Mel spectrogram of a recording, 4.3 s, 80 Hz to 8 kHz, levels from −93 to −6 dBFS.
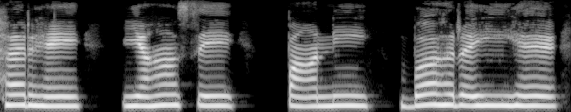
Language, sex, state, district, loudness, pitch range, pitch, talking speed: Hindi, female, Bihar, Lakhisarai, -16 LUFS, 245-260 Hz, 255 Hz, 110 wpm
